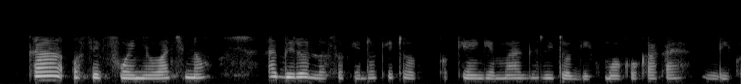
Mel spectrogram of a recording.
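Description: AMR narrowband mobile codec damage runs through the whole of this speech recording. The band is confined to roughly 300 Hz to 3.7 kHz, and the voice has a plainly buzzy, synthetic edge that fits a low AMR-NB mode around 7.4 kbps, where few pulses per subframe drive the vocal-tract model. AMR comfort noise appears from 0.00 to 0.30 s and again, just after "abiro loso kendo keto", from 4.34 to 4.40 s and 4.48 to 4.58 s. In these spots the phone stopped sending speech frames and the receiver substituted smooth generated noise, which switches in and out.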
